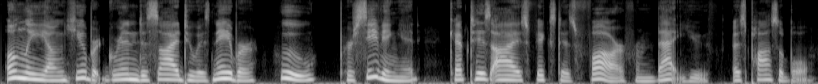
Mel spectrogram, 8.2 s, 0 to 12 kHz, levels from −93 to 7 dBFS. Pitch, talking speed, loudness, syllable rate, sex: 185 Hz, 160 wpm, -17 LUFS, 4.6 syllables/s, female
